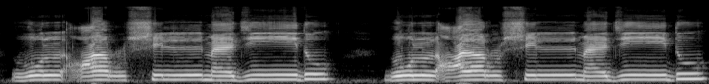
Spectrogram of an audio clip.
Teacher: ذال پیش لام ذو، عین زبر را ار، شین زیر لام شل، میم زبر ما، جیم زیر یا جی، دال پیش دو، ذو العرش المجید، ذو العرش المجید۔ را موٹا پڑھیں گے اور یا سے پہلے زیر ہے، حروف مدہ ہے تو ایک الف کے برابر لمبا کریں گے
